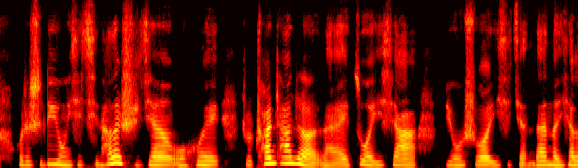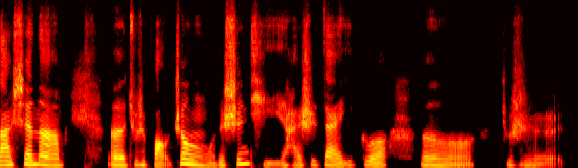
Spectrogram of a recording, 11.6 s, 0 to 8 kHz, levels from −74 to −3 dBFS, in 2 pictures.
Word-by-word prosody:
或 - - -6
者 195 - -4
是 200 - +1
利 225 +2 -2
用 205 -3 0
一 - - -6
些 195 - -6
其 - - -4
它 240 - 0
的 290 +1 +6
时 195 -8 0
间， 185 -1 +1
我 170 0 -4
会 190 -1 -3 0.2
就 185 - -9
穿 270 +1 +5
插 280 0 +3
着 200 - +4
来 165 +1 -2
做 205 +1 -2
一 175 0 -4
下。 180 -4 +1 0.3
比 180 - -8
如 175 +1 -4
说 185 0 +1
一 170 - -4
些 185 +2 -8
简 - - -6
单 195 +1 +1
的 190 - +1
一 175 - -4
些 195 - -1
拉 195 +2 +5
伸 220 0 +4
呐， 185 -5 +5 0.5
呃， 175 -1 +3
就 200 +3 -5
是 205 - -2
保 195 - +1
证 220 -6 +3
我 150 - -7
的 170 +5 -3
身 245 +6 +4
体 - - -5
还 - - -2
是 200 - +1
在 185 -3 +1
一 170 +4 -8
个， 175 -3 -2 0.3
呃， 175 -3 -3 0.2
就 - - -11
是 - - -8
190 Hz, 270 characters per minute, -26 LUFS, 175-205 Hz, 0.5 s, 的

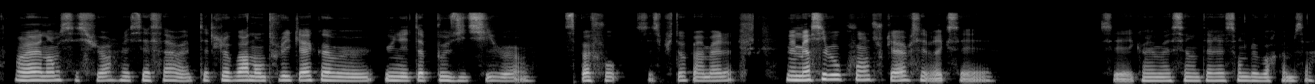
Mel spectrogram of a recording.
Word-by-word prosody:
Ouais, 195 0 +5
non, 190 0 +2
mais 200 - 0
c'est 195 -1 -5
sûr, 180 +1 -2
mais 185 -1 -1
c'est 185 +1 -1
ça, 185 0 -2
ouais. 165 -1 -2
Peut-être 180 +2 -7
le 190 - +4
voir, 190 +1 +4
dans 180 -1 +3
tous 180 +2 -9
les 195 -1 +2
cas, 190 +1 +3
comme, 190 -1 +2
heu, 170 -1 0
une 185 -1 +2
étape 175 0 0
positive, 170 -1 +1
heu. 165 0 -2 0.4
C'est - - -2
pas 175 +2 +3
faux, 180 0 -6
c'est - - -12
c'est - - -8
plutôt 185 +1 -5
pas 175 -2 -2
mal. 175 +2 -1 0.5
Mais 205 - +4
merci 205 +3 +6
beaucoup, 225 -1 +2
en 210 0 +1
tout 210 - -12
cas, 185 +2 +2
c'est 95 - -2
vrai 90 +1 -1
que - - -5
c'est 85 - -4 1.1
c'est 80 -1 -3
quand 170 - -4
même 170 0 +1
assez 170 +1 -1
intéressant 175 +1 -1
de 180 - 0
le 175 - +1
voir 165 0 -3
comme 170 -1 -3
ça. 175 - -8
180 Hz, 230 wpm, -24 LUFS, 175-190 Hz, 1.1 s, merci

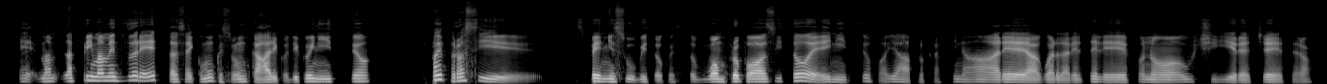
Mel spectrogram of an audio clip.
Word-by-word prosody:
Eh, 140 - -10
ma 145 +1 -2
la 150 - 0
prima 180 +2 +3
mezz'oretta, 180 - +2
sai 115 -2 -3
comunque 140 0 -3
sono 115 0 -6
un 130 - -1
carico 110 -3 +2
dico: 110 +6 -2
"Inizio"; 140 +1 0 0.6
poi 215 +2 +5
però 165 -4 +2
si 110 - -3 0.4
spegne 135 -3 +2
subito 115 -5 -6
questo 110 +1 -14
buon 125 +3 +3
proposito 140 +5 +3
e 110 - +3
inizio 120 +5 -7
poi 105 +1 -12
a 115 -4 -5
procrastinare, 115 +1 0
a 105 -1 +3
guardare 105 -1 -3
il 105 - -12
telefono, 110 -1 -2
uscire, 115 -2 -6
eccetera. 105 -1 -5
120 Hz, 140 wpm, -24 LUFS, 110-140 Hz, 0.6 s, poi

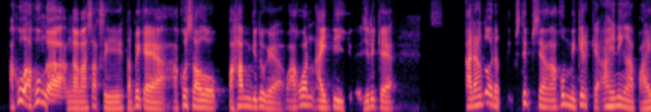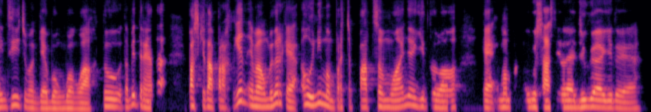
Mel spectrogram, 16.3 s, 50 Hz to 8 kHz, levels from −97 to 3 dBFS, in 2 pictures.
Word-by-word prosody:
Aku 275 - -3
aku 255 - +4
enggak 135 -8 +6
enggak 125 0 +2
masak 125 - -1
sih 120 -2 -2 0.2
tapi 165 +7 -1
kayak 120 -3 +5
aku 125 +8 -5
selalu 140 -4 +2 0.2
paham 165 0 +5
gitu 150 +1 -1
kayak, 115 -3 -2
wa 135 - -5
aku 165 - -2
kan 175 - -5
IT 130 +2 +4
gitu, - - -27 0.2
jadi 155 - -2
kayak 125 -2 +1 0.9
kadang 170 +3 +4
tuh 225 - +2
ada 160 - 0
tips-tips 225 -7 -7
yang 145 - 0
aku 195 - -3
mikir 175 +4 0
kayak, 135 -5 -6
"Ah 160 - +2
ini 165 -2 0
ngapain 125 +1 -2
sih, 180 +4 -3
cuma 140 -5 -5
kayak 120 -1 -1
buang-buang 120 0 -2
waktu," 130 +6 0
tapi 195 - -2
ternyata 195 - -2 0.3
pas - - +3
kita - - +4
praktekin 250 -7 -1
emang 150 -3 +3
bener 220 +8 +1
kayak, 130 - -1
"Oh 195 -2 +3
ini 210 - -2
mempercepat 140 -6 -2
semuanya," 145 +4 0
gitu 150 -2 -6
loh, 130 -1 +1 0.3
kayak 130 +1 +1
memperbagus 140 0 -3
hasilnya 135 0 +3
juga 145 +1 +3
gitu 135 -1 -1
ya. 120 0 -4
140 Hz, 205 wpm, -25 LUFS, 130-160 Hz, 0.9 s, enggak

